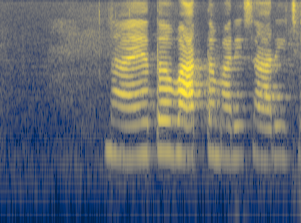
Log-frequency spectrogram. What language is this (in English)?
Gujarati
